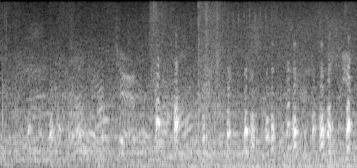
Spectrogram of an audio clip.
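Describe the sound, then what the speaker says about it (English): A chicken clucking in the video game Indiana Jones and the Great Circle, a run of short soft clucks over quiet ambience, fairly faint with no talk. "Oh, chicken."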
